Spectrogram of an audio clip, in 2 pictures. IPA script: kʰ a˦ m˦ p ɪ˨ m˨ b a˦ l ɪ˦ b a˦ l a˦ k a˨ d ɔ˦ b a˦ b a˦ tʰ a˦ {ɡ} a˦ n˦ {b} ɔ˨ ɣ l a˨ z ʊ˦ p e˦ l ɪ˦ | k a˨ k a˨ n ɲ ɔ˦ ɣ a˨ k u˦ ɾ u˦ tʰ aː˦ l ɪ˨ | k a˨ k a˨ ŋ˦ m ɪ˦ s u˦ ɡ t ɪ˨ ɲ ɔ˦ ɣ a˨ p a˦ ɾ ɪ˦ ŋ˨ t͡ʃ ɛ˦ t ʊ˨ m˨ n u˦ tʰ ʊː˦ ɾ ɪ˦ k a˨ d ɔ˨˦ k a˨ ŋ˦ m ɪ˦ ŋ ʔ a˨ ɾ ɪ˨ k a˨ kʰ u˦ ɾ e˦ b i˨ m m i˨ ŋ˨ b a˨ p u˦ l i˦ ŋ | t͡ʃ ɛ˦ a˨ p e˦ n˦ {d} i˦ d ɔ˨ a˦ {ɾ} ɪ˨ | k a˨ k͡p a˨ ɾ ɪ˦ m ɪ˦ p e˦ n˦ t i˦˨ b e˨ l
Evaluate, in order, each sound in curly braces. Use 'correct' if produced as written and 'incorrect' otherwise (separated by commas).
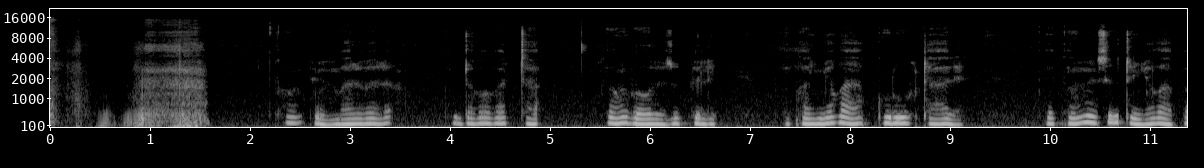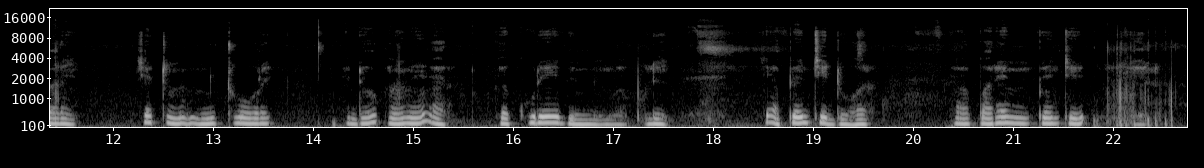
incorrect, incorrect, incorrect, correct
